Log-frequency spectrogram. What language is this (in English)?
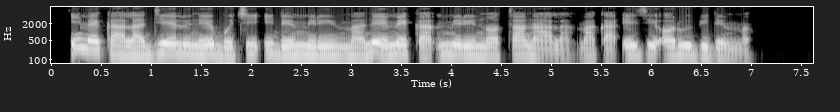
Igbo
